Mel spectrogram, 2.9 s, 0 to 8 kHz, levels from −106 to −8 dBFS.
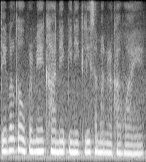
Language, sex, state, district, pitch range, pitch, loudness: Hindi, female, Arunachal Pradesh, Papum Pare, 175-200 Hz, 190 Hz, -13 LUFS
